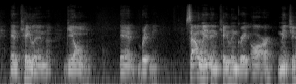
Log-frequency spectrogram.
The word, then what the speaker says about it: Samhain: Samhain, pronounced Samhain or Samhain, it is spelled Samhain, but pronounced Samhain.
